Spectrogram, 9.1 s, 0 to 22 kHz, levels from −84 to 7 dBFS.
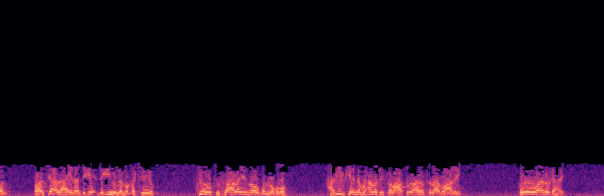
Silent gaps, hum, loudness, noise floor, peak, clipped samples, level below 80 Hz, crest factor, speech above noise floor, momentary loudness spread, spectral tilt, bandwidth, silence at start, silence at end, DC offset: none; none; -14 LUFS; -42 dBFS; -2 dBFS; under 0.1%; -54 dBFS; 12 dB; 28 dB; 6 LU; -11.5 dB/octave; 3.7 kHz; 0 s; 0.6 s; under 0.1%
